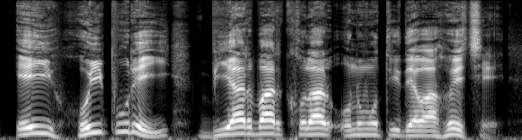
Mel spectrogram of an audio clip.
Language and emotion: Bengali, neutral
